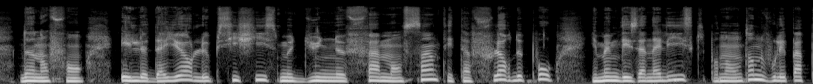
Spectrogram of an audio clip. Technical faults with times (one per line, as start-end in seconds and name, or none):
none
